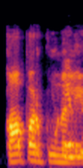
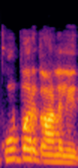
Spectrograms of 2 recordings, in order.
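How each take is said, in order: First: The first name has an 'ah' vowel. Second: The first name has an 'oo' vowel. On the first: The speaker calls it wrong. "ஆனா வாய் டங்கு ரோல் ஆயிடும்" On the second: The speaker calls it right. "இவன் வந்து கூப்பர் கானலி தான்"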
